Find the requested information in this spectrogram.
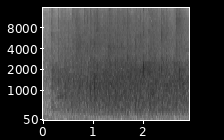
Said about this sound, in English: Okay, I'm going to say you might want to wait till after the sermon to applaud, but let us pray.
